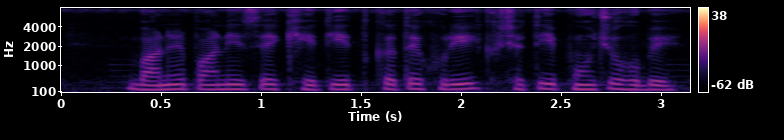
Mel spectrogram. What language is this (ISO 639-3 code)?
mag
